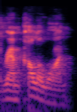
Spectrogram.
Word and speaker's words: Ramkhalawan: Uh, last name is Ramkhalawan. Uh, my name is Dr. Alan Ramkhalawan.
